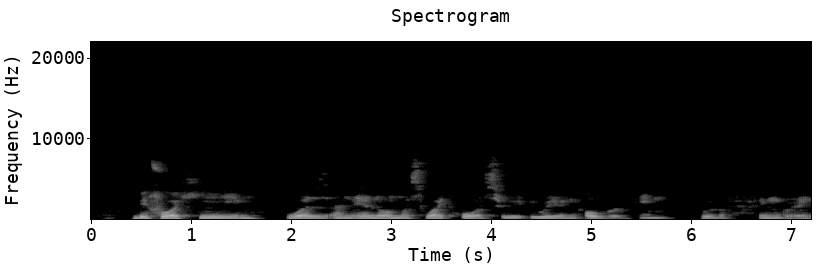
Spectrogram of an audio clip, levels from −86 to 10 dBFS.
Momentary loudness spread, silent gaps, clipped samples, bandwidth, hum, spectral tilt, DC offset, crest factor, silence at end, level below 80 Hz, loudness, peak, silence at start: 14 LU; none; under 0.1%; 7.4 kHz; none; -8 dB/octave; under 0.1%; 20 dB; 0 s; -72 dBFS; -32 LUFS; -12 dBFS; 0.4 s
